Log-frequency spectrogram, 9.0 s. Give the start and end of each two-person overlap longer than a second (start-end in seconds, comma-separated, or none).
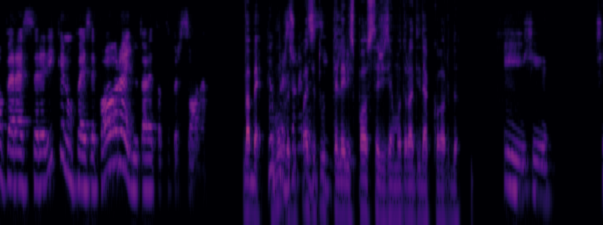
4.0-5.3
